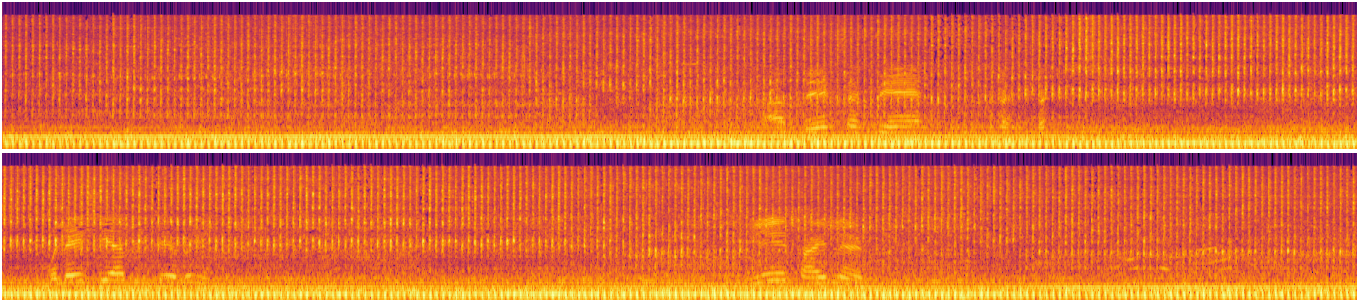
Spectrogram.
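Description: Small wooden passenger boat's engine running steadily under way, with water and wind noise over it. The engine note shifts slightly about seven seconds in.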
